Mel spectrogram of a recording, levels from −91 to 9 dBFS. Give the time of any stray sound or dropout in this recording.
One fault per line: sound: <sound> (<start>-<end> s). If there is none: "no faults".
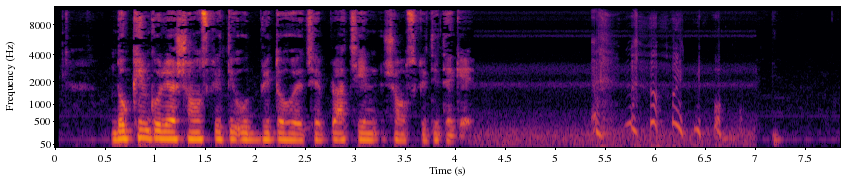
sound: laugh (5.3-6.9 s)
